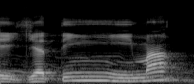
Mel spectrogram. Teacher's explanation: تا کو ایک الف مقدار لمبا کرنا ہے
